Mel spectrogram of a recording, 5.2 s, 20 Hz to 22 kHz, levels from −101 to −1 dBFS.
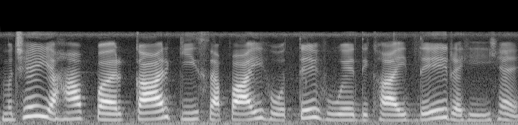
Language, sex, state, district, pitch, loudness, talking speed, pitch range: Hindi, female, Madhya Pradesh, Katni, 195 Hz, -16 LUFS, 140 wpm, 185-220 Hz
